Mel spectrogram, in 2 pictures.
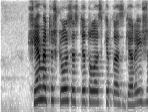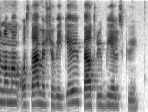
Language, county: Lithuanian, Panevėžys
